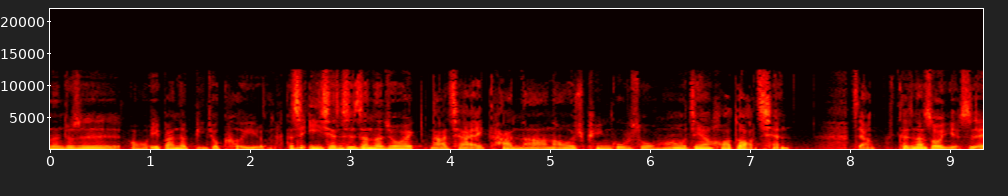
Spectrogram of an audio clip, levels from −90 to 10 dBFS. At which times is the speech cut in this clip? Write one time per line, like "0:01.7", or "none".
0:02.3
0:08.0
